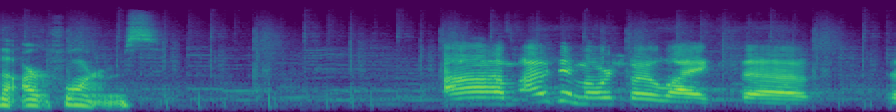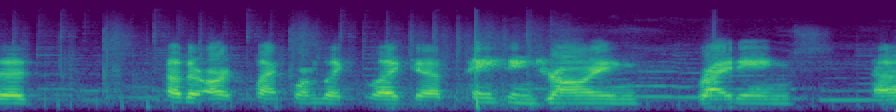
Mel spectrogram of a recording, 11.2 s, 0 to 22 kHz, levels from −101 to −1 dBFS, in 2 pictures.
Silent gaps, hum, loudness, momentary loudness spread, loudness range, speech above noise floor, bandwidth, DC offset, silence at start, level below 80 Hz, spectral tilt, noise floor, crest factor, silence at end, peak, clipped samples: none; none; -25 LUFS; 13 LU; 4 LU; 29 dB; 13.5 kHz; under 0.1%; 0 s; -88 dBFS; -4 dB/octave; -55 dBFS; 20 dB; 0 s; -8 dBFS; under 0.1%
